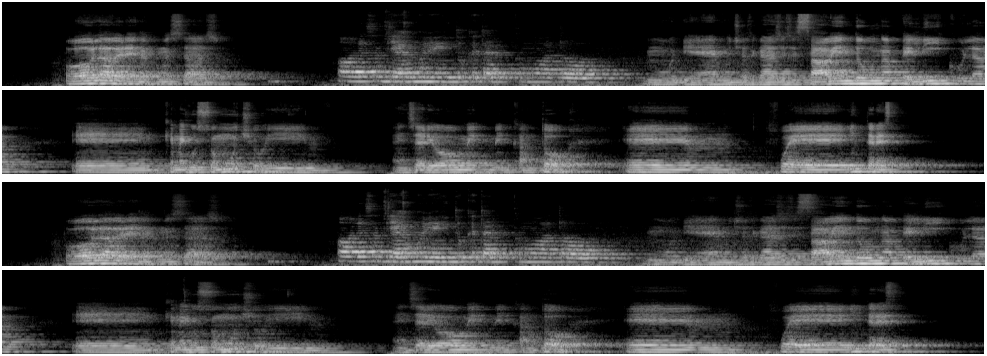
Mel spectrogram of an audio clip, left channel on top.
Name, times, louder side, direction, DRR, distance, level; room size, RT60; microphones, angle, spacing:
voice 1, 0.6-2.2 6.4-9.9 10.5-13.1 13.7-15.7 16.0-17.2 17.6-18.7, left 1 dB, 30° left, 3 dB, 0.4 m, -21 dB
voice 2, 3.3-5.9, equal, 85° right, -3 dB, 1.2 m, -22 dB
4.0 x 2.5 x 3.2 m, 1.3 s
head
